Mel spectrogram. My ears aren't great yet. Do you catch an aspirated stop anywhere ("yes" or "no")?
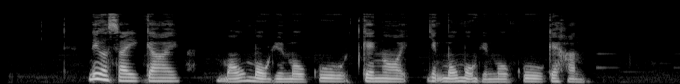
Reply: no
